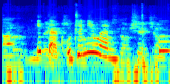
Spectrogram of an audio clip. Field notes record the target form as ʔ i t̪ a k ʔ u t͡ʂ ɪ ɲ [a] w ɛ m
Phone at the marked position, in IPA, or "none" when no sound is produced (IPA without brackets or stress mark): i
